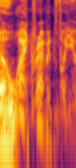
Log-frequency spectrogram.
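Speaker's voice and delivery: quiet close-up whisper. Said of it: "I whisper in her other ear".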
